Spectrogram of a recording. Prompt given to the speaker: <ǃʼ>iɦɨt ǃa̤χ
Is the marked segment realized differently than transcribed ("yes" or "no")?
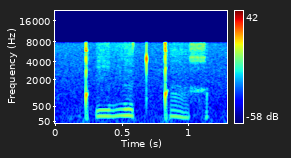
no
